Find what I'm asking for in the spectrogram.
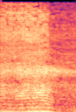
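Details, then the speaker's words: Bauer orbital sander on max speed, burning smell, nearly dead: a harsh, raspy high buzz that sags and thins partway through. The motor is dying on worn brushes. "yeah it's on Max poor little fell I'm fairly like it should be going right right there oh yeah he's about dead"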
